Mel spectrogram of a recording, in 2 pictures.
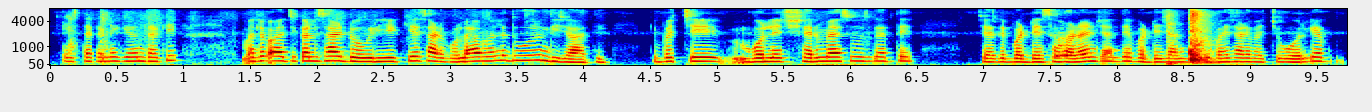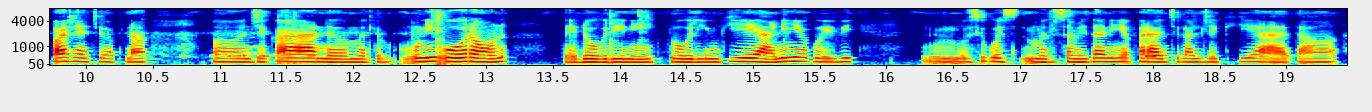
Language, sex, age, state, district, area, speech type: Dogri, female, 30-45, Jammu and Kashmir, Udhampur, rural, spontaneous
